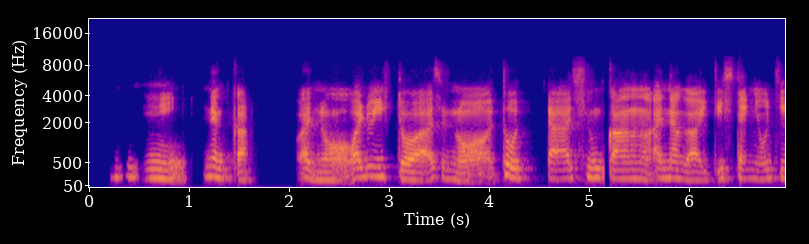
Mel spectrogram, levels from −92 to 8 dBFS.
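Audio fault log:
5.14 to 5.20 s, digital wireless dropout. The speech cuts to near silence for 60 ms, then returns. The receiver lost too much data from the wireless link and muted itself with a very short fade. So the gap is a clean hole, with no noise burst at either edge.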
